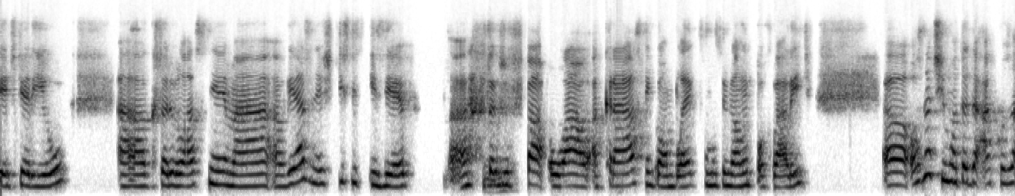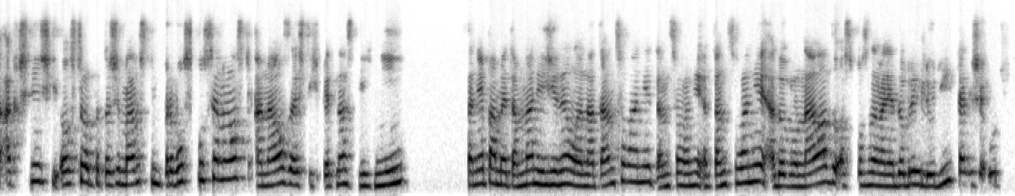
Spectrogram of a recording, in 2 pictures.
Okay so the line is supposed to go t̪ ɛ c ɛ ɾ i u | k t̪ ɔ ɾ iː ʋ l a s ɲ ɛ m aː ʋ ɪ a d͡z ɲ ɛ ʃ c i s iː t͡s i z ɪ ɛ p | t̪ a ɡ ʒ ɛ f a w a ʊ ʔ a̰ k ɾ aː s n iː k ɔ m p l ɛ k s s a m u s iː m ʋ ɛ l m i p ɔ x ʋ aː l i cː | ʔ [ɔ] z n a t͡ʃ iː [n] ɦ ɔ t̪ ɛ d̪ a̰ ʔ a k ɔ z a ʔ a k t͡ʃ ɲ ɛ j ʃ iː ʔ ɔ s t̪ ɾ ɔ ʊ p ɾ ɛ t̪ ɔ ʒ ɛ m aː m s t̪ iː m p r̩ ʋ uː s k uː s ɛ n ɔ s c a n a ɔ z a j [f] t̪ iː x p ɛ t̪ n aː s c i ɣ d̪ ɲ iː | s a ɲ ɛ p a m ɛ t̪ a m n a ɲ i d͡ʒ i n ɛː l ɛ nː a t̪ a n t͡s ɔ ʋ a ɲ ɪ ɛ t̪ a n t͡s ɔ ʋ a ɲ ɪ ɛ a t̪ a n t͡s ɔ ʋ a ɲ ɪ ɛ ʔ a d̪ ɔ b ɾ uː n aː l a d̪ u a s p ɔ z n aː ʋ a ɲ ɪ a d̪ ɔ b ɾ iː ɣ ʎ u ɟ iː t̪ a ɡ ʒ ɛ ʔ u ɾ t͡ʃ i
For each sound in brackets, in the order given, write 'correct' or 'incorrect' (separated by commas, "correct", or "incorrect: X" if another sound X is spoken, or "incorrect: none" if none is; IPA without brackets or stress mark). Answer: correct, incorrect: m, incorrect: s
